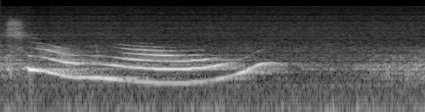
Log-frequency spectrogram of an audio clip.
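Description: A person's drawn-out, cat-like "meow" voicing a cat puppet: one long call that slides down in pitch, then swoops back up at the end, lasting about two and a half seconds.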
